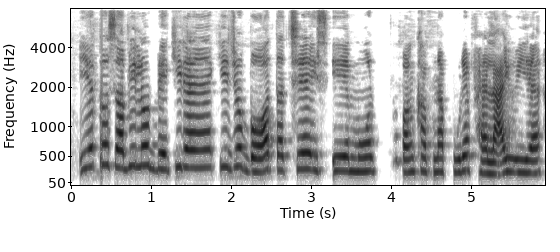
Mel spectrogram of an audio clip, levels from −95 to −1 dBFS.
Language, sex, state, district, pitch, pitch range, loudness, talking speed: Hindi, female, Bihar, East Champaran, 255 Hz, 230-305 Hz, -17 LUFS, 210 wpm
